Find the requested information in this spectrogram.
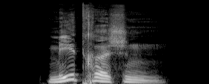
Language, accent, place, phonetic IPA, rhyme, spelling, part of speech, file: German, Germany, Berlin, [ˈmeːtʁɪʃn̩], -eːtʁɪʃn̩, metrischen, adjective, De-metrischen.ogg
- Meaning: inflection of metrisch: 1. strong genitive masculine/neuter singular 2. weak/mixed genitive/dative all-gender singular 3. strong/weak/mixed accusative masculine singular 4. strong dative plural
